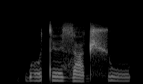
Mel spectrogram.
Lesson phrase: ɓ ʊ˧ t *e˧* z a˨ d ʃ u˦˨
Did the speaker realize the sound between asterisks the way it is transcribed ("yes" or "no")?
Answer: yes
